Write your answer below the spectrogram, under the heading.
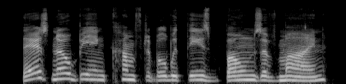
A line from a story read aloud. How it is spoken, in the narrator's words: the old woman grumbled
